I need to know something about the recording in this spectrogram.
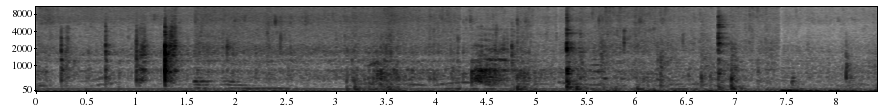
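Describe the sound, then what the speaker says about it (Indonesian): Sliced spice paste stir-fries in a pan for ayam garang asem, with a quiet background sizzle punctuated by irregular clicks and scrapes of a spatula, close up and without talk. "Dan sekarang mari kita tumis bumbu irisnya."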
